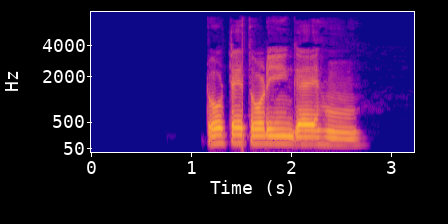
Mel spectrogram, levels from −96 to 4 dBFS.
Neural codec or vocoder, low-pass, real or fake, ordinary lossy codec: none; 7.2 kHz; real; MP3, 64 kbps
